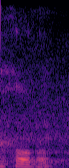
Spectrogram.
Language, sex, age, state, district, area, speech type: Marathi, male, 18-30, Maharashtra, Ahmednagar, urban, spontaneous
